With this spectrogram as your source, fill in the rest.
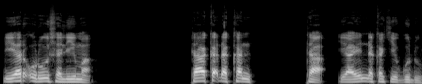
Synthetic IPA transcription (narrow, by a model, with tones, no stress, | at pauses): ɗɪ˦jɐ˦rʔʊ˨ɾʊ˦ʃɐ˨liː˦ma̰ː˨ | ta˦kɐ˦ɗa˨kɐ˦n | ta˨jaː˨jɪ˦nda˨kɐ˦kʲeː˨ɡʷʊ˦dṵ˨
